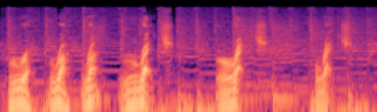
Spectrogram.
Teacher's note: La R, que hace un efecto U, que hemos dicho antes, wretch, wretch, wretch.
